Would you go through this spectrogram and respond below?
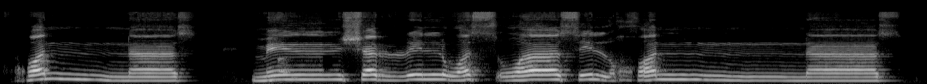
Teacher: کل ہم نے آپ کو بتایا تھا کہ 7 حروف، حروف مستعلیہ جن کو ہم کہتے ہیں، ان میں سے یہ حرف خا بھی ہے. تو خا کو نکالتے ہوئے بھی ہمیں بولڈنس، آواز میں ہیوینس لانا ہے، موٹی آواز کر کے پڑھنا ہے. اس حرف کو بولڈ کر کے پڑھنا ہے، پر کر کے پڑھنا ہے.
